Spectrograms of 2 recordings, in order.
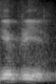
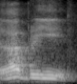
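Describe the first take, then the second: First: The name begins with a hard G sound. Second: The name begins with a throaty R sound. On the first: This is the form Muslims use. "les musulmans disent Gebril" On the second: This is the form the speaker's own community uses. "Nous, on dit Rabril"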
